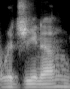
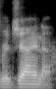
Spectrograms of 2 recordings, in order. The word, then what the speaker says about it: Regina: is Regina now Americans like to call it Regina for obvious reasons but it is pronounced Regina it's the Queen City and kind of had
